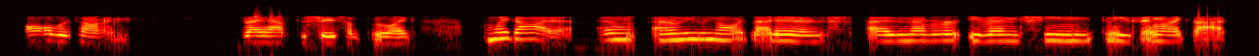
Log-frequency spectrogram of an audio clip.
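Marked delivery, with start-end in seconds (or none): 3.7-9.2 put-on girlish, youthful-sounding young girl voice. Acting out a reply given on calls: put-on young girl voice. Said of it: "You sound young".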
